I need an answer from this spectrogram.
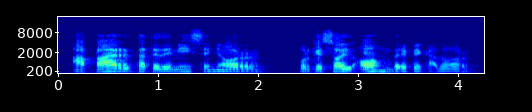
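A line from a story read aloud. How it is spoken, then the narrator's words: Exclaimed. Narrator (Spanish): Pedro exclamó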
